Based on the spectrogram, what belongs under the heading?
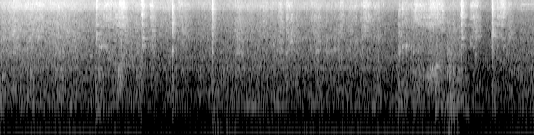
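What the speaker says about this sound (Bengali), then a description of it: "মশলাগুলো, গুঁড়ো মশলা আর বাটা মশলা একসাথে কষিয়ে নেব।" Ground and paste spices being sautéed in a pan for a vegetarian aloo dum, with a steady close sizzle and scattered scrapes and clinks of a spoon stirring against metal; a low steady hum runs underneath.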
